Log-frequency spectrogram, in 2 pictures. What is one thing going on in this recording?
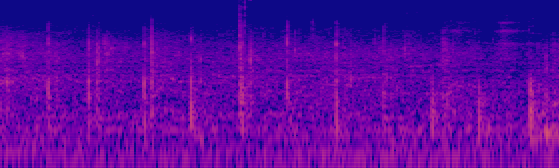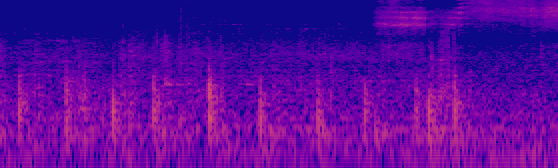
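Footsteps tap softly across a wooden floor.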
